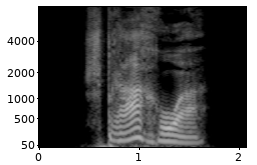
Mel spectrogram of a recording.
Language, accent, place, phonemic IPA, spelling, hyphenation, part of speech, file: German, Germany, Berlin, /ˈʃpʁaːxˌʁoːɐ̯/, Sprachrohr, Sprach‧rohr, noun, De-Sprachrohr.ogg
- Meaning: 1. megaphone 2. mouthpiece (spokesman who speaks on behalf of someone else)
